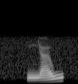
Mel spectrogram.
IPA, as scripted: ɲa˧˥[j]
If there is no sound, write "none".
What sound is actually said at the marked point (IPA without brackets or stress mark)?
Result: w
